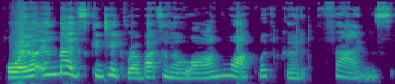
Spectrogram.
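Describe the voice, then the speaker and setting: A woman's voice: on the high side, lively intonation, a little slow. A woman hosting an interactive picture-book read aloud for children, talking directly to them and asking encouraging questions.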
